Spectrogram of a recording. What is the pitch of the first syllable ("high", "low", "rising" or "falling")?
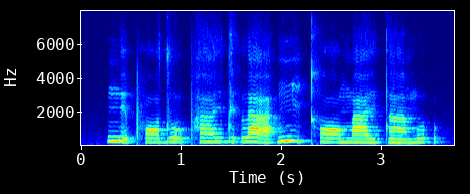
falling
